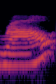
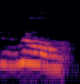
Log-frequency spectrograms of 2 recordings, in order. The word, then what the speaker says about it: raw: uh share the pronunciation so it's not Rao it's raw oh good yeah so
